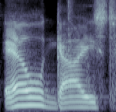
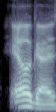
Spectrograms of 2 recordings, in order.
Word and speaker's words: Elgeist: My name is pronounced Elgeist. Elgeist. Elgeist, yeah, it's like the word disguised in English, like disguised, just Elgeist.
